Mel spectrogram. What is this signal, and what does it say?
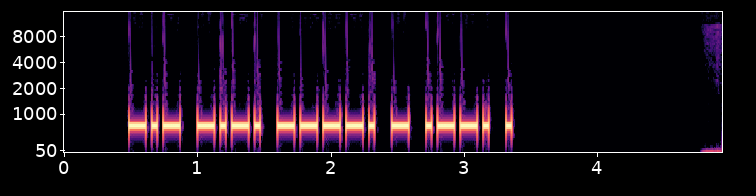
Morse code, heard as a keyed tone, about 36 wpm, 700 Hz. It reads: KC9TPE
